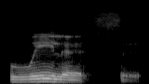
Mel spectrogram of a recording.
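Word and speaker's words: ウイルス: So don't pronounce it like virus. That's more about virus. Uirusu.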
